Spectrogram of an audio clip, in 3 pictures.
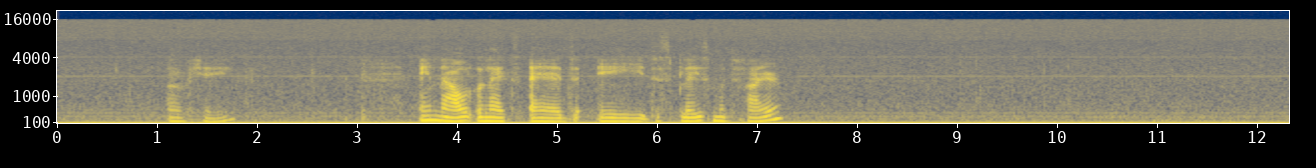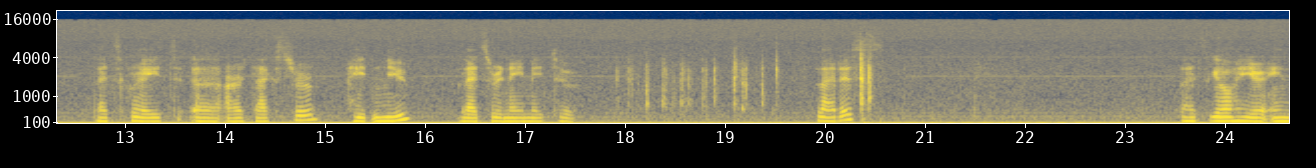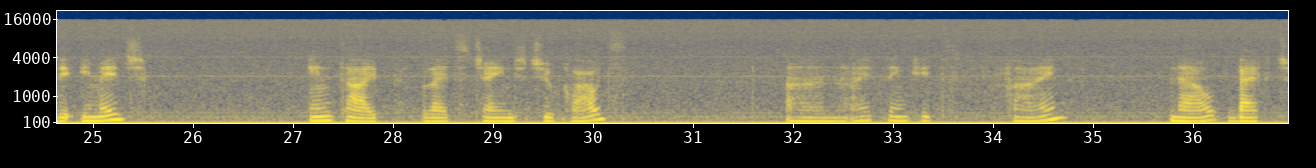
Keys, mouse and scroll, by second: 0.9 middle click, 1.5 shift+middle click, 2.0 middle click, 3.5 middle click, 6.3 click, 9.8 middle click, 15.3 click, 16.6 click, 18.5 t, 24.8 click, 28.8 click, 30.7 middle click, 31.9 middle click, 33.3 middle click.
